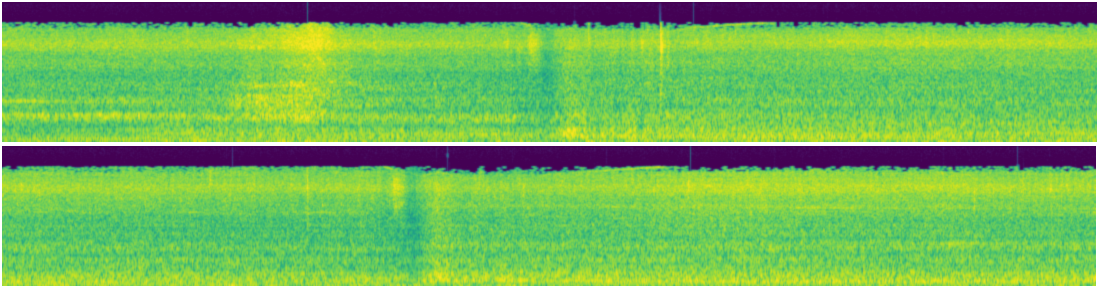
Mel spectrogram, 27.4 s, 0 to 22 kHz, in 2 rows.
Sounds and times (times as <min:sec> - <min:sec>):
Vehicle: 0:00.0 - 0:27.3.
